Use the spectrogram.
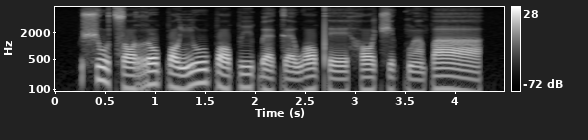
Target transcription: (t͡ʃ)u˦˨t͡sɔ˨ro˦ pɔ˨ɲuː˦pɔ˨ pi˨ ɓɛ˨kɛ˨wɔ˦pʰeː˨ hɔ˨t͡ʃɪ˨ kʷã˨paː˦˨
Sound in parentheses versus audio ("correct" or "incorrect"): incorrect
